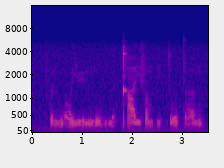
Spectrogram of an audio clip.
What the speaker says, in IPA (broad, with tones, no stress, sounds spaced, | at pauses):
pʰ ɵ˨ n w ɔː˨ j yː˧ m n̪ uː˨˩ n̪ ɵ˧ t̚ kʰ aː˥ j f ɐ˥ m p iː˨ k̚ s uː˥ t̪ ɐ˨˥ ŋ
